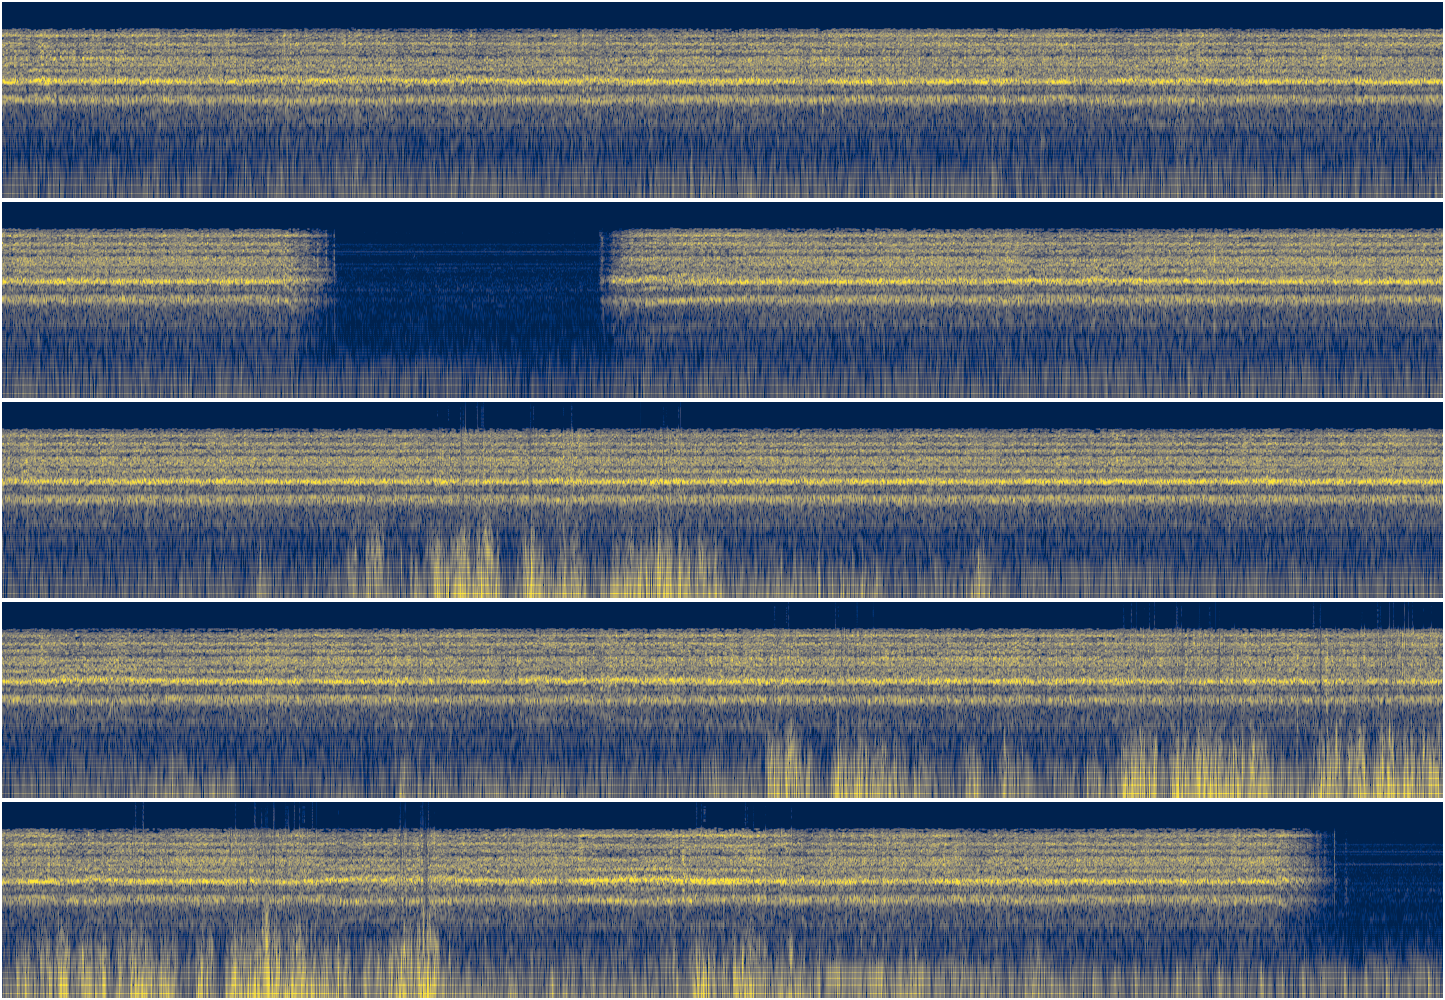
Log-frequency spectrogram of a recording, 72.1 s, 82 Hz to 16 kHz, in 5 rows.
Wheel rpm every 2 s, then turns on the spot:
160, 160, 160, 160, 160, 160, 160, 160, 120, 0, 90, 160, 160, 160, 160, 160, 160, 160, 160, 160, 160, 160, 160, 160, 160, 160, 160, 160, 160, 160, 160, 160, 160, 160, 160, 110.
none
